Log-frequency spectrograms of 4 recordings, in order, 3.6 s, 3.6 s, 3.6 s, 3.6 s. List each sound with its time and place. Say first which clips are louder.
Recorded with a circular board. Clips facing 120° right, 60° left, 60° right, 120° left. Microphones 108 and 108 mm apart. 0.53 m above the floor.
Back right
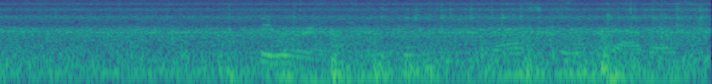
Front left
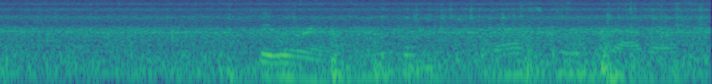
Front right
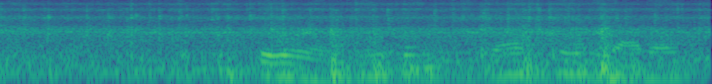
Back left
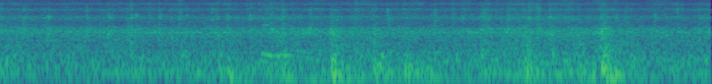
1.3 s a man speaking: front left 2 dB, front right 6 dB; 10° right; by 3.5 s 30° right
